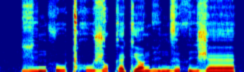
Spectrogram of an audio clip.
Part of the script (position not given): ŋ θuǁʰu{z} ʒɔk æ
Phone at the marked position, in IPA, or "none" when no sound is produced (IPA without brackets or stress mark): none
